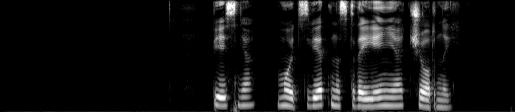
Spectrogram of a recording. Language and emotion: Russian, neutral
